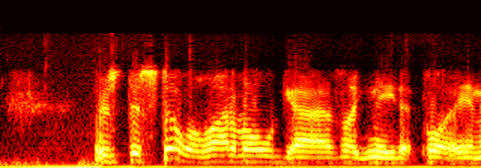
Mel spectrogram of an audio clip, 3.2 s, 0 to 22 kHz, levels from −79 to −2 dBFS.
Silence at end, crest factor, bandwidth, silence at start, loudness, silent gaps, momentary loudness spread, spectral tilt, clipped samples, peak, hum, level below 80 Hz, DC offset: 0 s; 12 dB; 9.8 kHz; 0 s; -12 LUFS; none; 3 LU; -6 dB/octave; under 0.1%; 0 dBFS; none; -38 dBFS; under 0.1%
